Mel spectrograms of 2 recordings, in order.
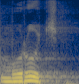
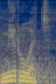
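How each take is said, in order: First: It is pronounced Muruj, with u vowels throughout. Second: It is pronounced Mirwaj, with an i vowel first. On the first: The speaker calls it right. "tapi dibaca Muruj" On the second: The speaker calls it wrong.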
